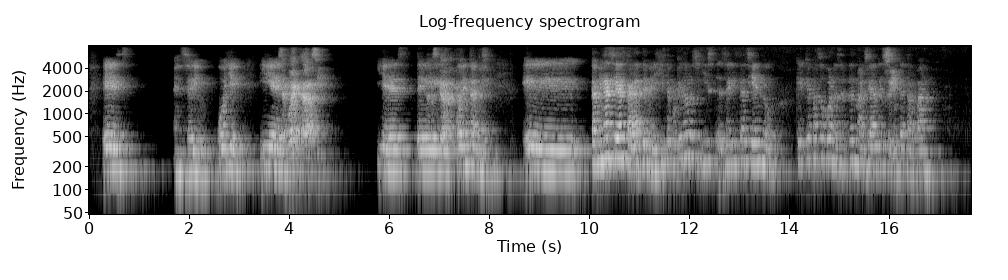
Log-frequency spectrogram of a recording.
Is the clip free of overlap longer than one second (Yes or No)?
No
